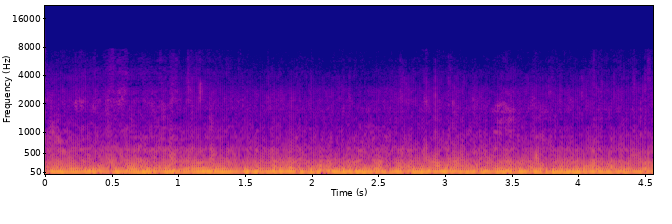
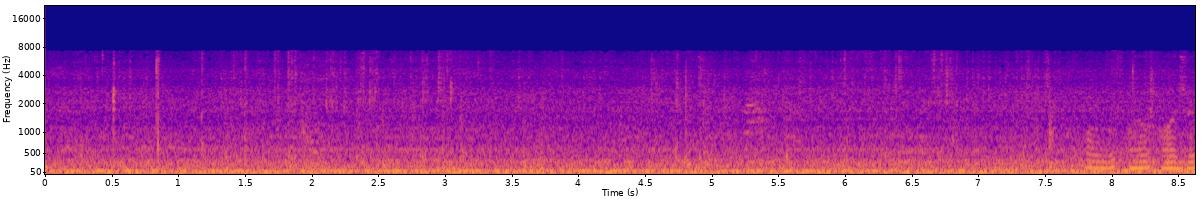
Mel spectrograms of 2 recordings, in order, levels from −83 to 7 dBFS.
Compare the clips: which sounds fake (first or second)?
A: first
